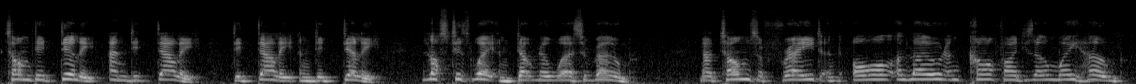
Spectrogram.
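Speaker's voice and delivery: high, mournful singsong; acted misery in rhyming verse; wretched lament. A narrator's reading. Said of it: "shaking his head wretchedly".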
